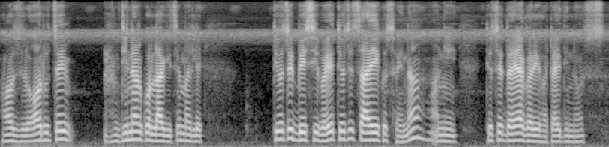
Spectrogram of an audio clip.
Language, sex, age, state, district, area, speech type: Nepali, male, 18-30, West Bengal, Kalimpong, rural, spontaneous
